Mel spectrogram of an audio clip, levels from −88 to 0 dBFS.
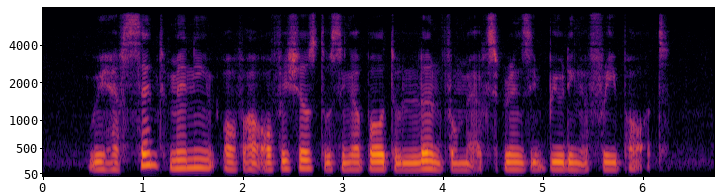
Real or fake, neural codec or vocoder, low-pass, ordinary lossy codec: real; none; 7.2 kHz; AAC, 48 kbps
